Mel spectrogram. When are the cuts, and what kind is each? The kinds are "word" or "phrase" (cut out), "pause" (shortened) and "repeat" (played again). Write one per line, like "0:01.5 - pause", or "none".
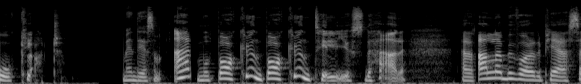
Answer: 0:01.9 - word
0:02.6 - repeat
0:04.8 - word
